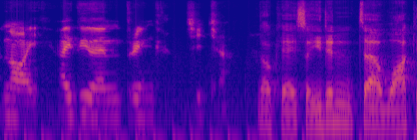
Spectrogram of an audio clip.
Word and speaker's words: chicha: with this okay so chi-cha not chica chicha all right uh so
